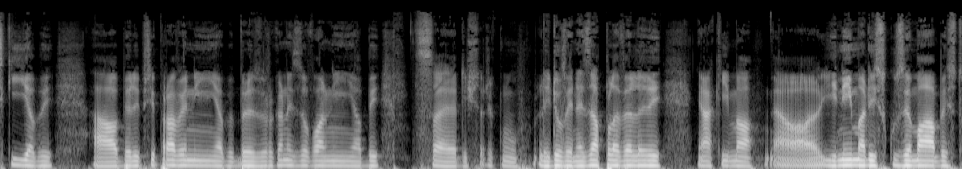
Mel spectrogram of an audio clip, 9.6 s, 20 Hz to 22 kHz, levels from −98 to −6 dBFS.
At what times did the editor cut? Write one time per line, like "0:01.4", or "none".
none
